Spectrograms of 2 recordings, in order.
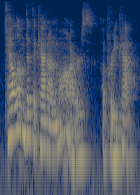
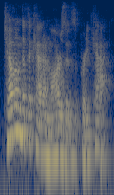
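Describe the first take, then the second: First: The vowel of 'is' is dropped entirely. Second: The vowel of 'is' is reduced and weak. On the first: "we can't say" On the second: "reduce the vowel of is"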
